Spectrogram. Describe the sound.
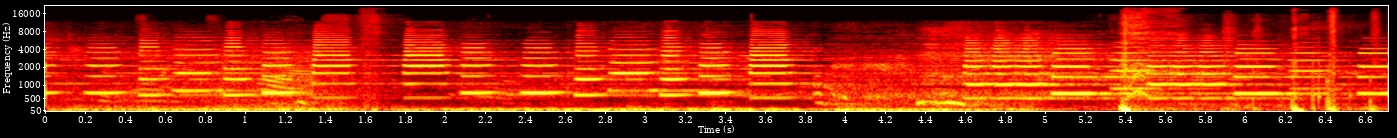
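A moped horn honks in a series of bright, buzzy tones that come in short, uneven bursts and change pitch. Voices and some sharp clattering noises are mixed in toward the end.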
